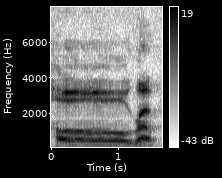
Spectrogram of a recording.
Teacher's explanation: So we're aspirating. We are breathing an H sound out along with that vowel. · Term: rough breathing, Aspiration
